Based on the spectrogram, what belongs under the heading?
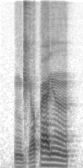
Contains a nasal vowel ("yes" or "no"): yes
